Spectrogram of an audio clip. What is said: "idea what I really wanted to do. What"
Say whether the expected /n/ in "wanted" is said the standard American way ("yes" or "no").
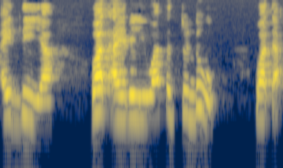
no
